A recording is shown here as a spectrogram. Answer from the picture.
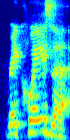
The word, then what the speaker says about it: Rayquaza: Is it Rayquaza? – Rayquaza.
